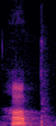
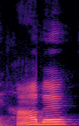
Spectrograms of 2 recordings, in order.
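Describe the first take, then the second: First: The word ends without the final vowel. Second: The word ends with a weak final vowel. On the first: "توی تلفظ سریعتر اشوا رو بردارید و بگید hab" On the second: "میتونید به جای habe"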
